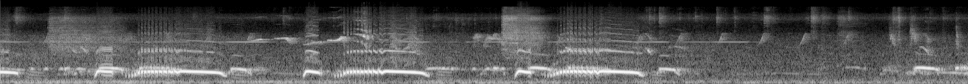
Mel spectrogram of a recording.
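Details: Turtle dove singing actively, used to stimulate local doves to sing: drawn-out, level coos with a short rising note before each, repeated in roughly two-second phrases, plus faint high chirps of other birds.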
